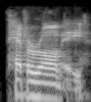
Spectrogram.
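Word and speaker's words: Peperami: a fellow Brit uh salami sticks mate pepperami it is pronounced pepperami.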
